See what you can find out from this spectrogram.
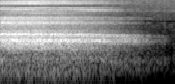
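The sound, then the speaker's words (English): A slow, deep breath, airy and steady, heard alone with no talk, stays full for about a second and a half and then gradually fades away. “Let's do that again. Breathe in and out.”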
